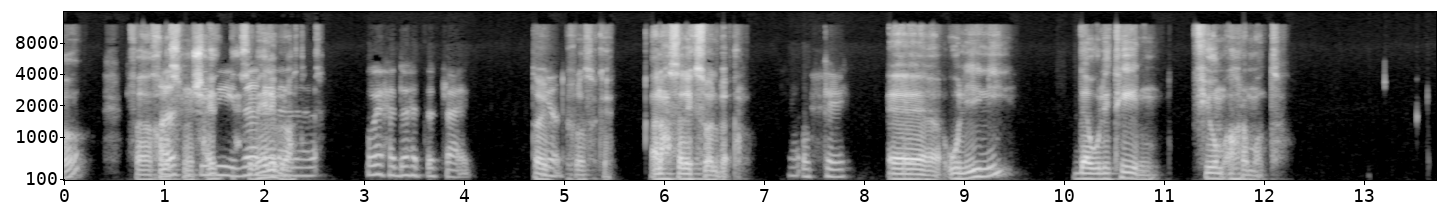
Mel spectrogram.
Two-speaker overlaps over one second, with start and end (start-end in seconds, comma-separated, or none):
0.9-2.6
